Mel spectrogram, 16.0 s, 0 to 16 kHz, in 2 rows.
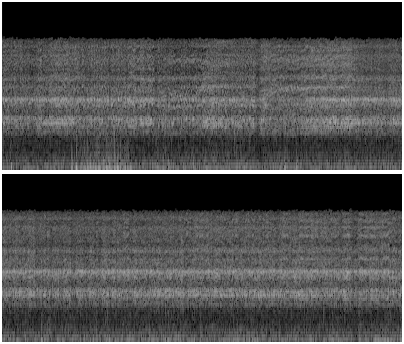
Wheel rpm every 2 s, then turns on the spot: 230, 220, 210, 230, 230, 230, 230, 230.
none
